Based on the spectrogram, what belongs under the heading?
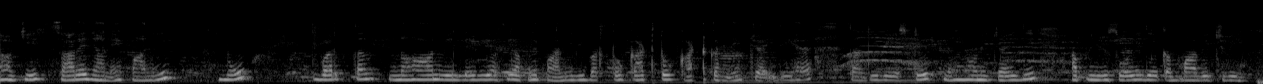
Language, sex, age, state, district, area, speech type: Punjabi, female, 30-45, Punjab, Kapurthala, urban, spontaneous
